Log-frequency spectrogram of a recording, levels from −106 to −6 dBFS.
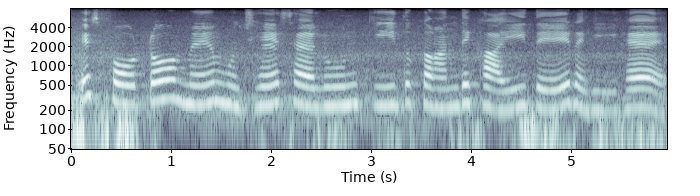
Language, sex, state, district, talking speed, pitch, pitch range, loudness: Hindi, female, Madhya Pradesh, Katni, 110 wpm, 240 Hz, 225-255 Hz, -18 LUFS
